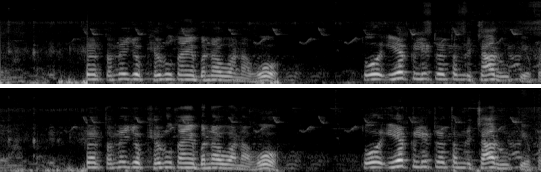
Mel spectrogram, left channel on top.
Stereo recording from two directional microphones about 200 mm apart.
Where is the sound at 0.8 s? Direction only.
60° right (ahead or behind).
